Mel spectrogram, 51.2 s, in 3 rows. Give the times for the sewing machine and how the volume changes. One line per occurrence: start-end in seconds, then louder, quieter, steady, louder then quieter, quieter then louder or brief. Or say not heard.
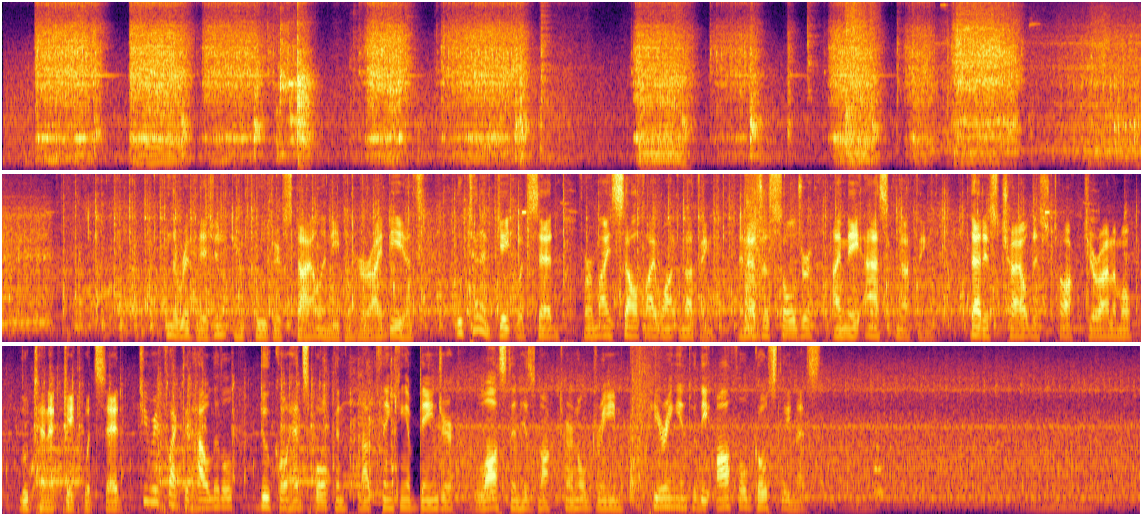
0.0-51.2 quieter.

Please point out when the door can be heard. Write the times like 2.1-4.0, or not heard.
12.6-13.2, 28.2-28.7, 43.5-44.1.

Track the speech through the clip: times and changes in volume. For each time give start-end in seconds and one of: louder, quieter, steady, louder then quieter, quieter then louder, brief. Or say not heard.
19.5-46.4 steady.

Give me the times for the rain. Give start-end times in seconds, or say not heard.
not heard.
